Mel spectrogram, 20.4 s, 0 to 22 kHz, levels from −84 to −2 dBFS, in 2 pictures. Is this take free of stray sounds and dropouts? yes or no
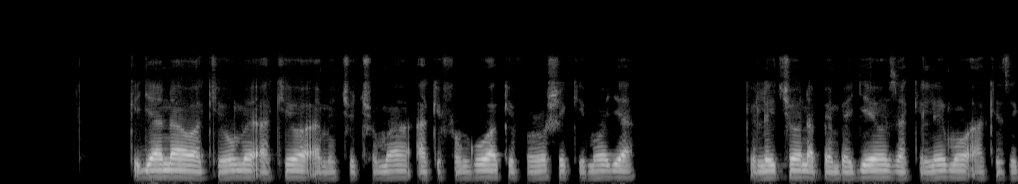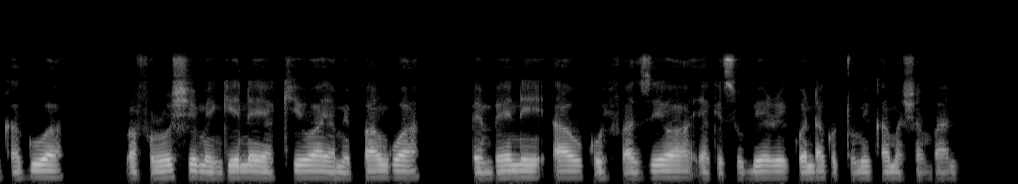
yes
